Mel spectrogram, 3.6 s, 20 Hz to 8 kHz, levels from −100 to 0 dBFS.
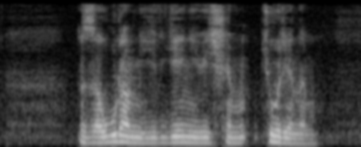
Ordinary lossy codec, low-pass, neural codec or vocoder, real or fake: AAC, 32 kbps; 7.2 kHz; none; real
